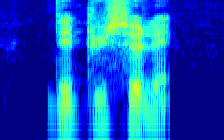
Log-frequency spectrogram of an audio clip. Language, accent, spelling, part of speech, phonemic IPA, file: French, France, dépuceler, verb, /de.py.s(ə).le/, LL-Q150 (fra)-dépuceler.wav
- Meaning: 1. to deflower, to pop someone's cherry (to take someone's virginity) 2. to disillusion, to make someone aware of something, to make someone lose their innocence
